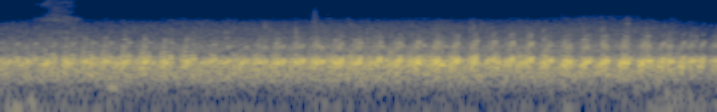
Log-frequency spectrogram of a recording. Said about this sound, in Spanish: Oye, mira, está, sonando la rana, la rana ágil, que me la imagino, no sé, como en, el, gimnasio de Salburúa todos los días, ¿no? Entrenando, para ser así, así de ágil.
